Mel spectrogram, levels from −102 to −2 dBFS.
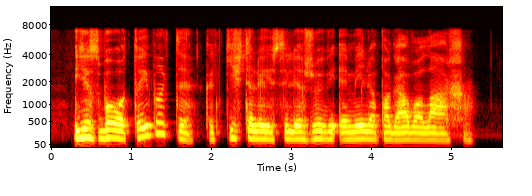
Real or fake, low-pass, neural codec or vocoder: real; 7.2 kHz; none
